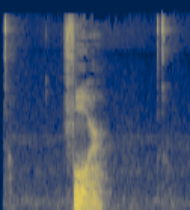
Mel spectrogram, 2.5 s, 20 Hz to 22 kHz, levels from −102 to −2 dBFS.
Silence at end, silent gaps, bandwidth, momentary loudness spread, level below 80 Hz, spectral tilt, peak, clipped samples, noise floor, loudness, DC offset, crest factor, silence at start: 0.35 s; none; 16.5 kHz; 19 LU; -56 dBFS; -5.5 dB/octave; -2 dBFS; under 0.1%; -61 dBFS; -21 LUFS; under 0.1%; 22 dB; 0.05 s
